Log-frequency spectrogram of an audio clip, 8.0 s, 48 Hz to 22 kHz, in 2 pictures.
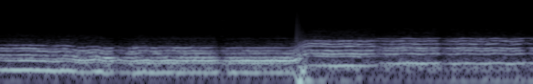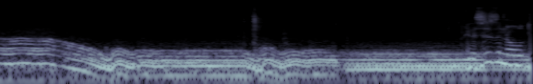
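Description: Slow cassette playback of acoustic-guitar sound-design samples on a C1 Library of Congress player, sustained and slightly wavering in pitch. About two seconds in, the pitch jumps up with a click. A couple of seconds later it glides down, then settles lower, as the variable speed control is slid. There is a bit of wobble from the very slow tape speed.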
